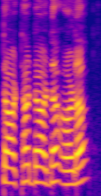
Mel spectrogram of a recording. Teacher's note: यह मूर्धा का स्पर्श करते हैं इनको मूर्धन्य व्यंजन कहते हैं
